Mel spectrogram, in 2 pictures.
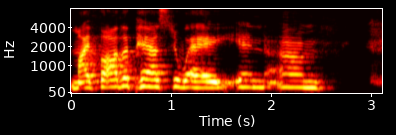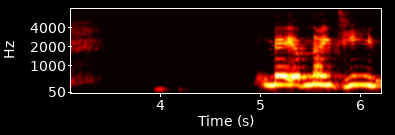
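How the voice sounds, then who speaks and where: In a put-on character voice, a woman speaks raspy and high-pitched at a very slow pace, with long, frequent pauses. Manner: emotional, grieving.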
